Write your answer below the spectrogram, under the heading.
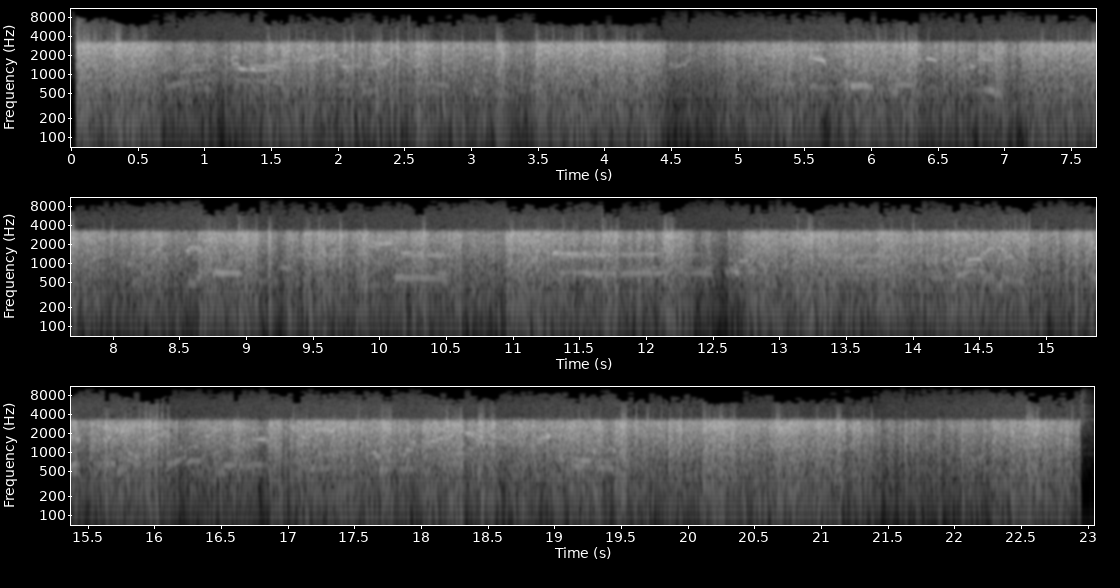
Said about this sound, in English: I'm only able to hear little snippets because of the bad static. Over.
